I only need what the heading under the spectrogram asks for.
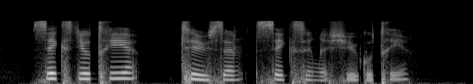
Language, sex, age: Swedish, female, 19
